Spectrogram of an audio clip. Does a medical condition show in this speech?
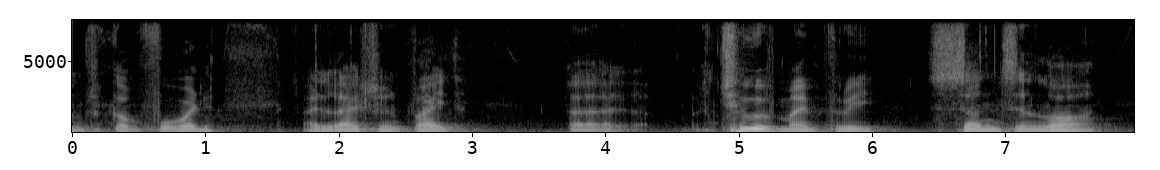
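Yes: ALS.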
